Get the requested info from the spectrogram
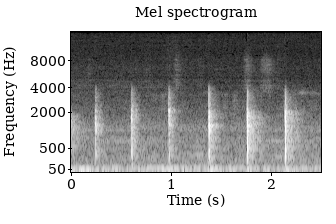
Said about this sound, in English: That's my applause for a great career.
